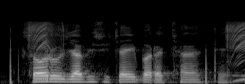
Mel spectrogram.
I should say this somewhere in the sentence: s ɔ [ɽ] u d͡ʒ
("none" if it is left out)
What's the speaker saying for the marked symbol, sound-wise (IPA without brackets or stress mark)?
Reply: ɾ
